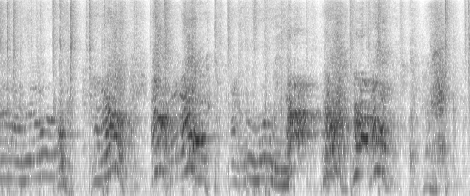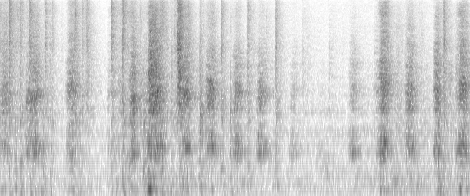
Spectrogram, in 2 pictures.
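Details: Continuous barking from Sam, a Pomeranian: loud, wavering, whiny yaps clustered in the first few seconds, followed by scattered sharp barks that thin out and grow quieter toward the end.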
